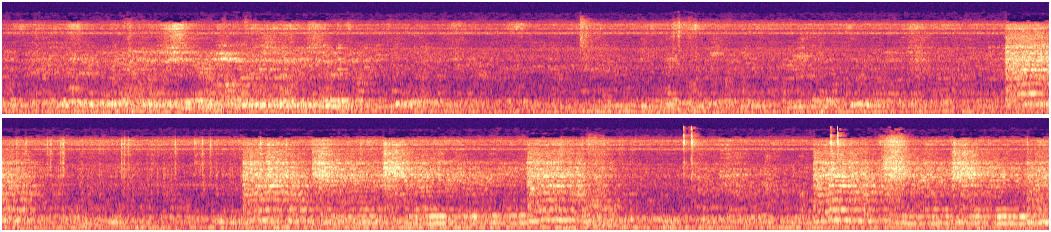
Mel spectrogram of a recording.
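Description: Faint, muffled playback of the quiet opening of a music video's live session, heard from speakers in the room: low music with some voice-like sound. The level swells a little around the middle and again near the end.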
